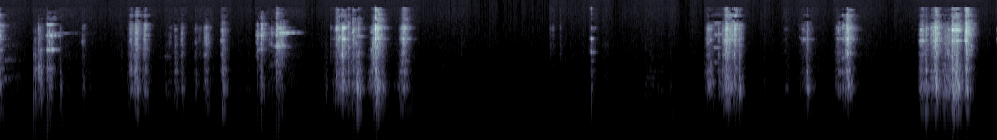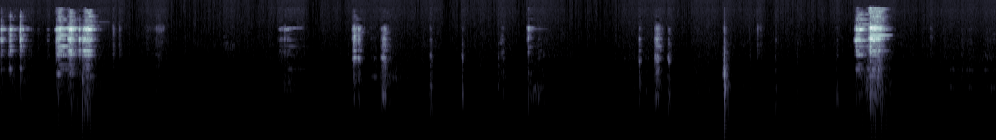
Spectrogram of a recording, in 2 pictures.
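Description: Small metal parts click and scrape under working hands.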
